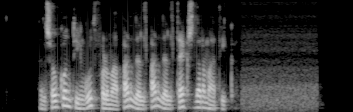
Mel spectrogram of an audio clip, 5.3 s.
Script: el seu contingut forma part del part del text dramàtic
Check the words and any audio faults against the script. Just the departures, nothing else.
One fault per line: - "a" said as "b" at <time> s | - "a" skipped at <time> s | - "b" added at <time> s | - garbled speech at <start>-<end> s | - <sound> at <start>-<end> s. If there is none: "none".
none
